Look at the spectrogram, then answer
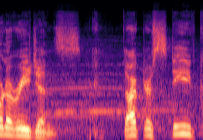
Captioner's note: audience cheering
